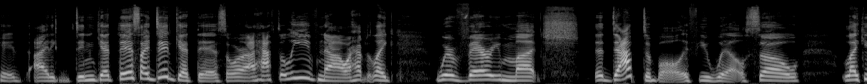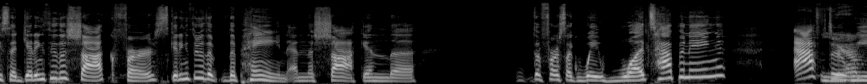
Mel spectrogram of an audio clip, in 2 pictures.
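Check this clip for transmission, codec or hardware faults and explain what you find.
No transmission, codec or hardware faults.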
